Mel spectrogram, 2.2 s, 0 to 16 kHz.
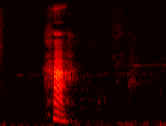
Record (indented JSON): {
  "exhalation_length": "2.2 s",
  "exhalation_amplitude": 1163,
  "exhalation_signal_mean_std_ratio": 0.32,
  "survey_phase": "alpha (2021-03-01 to 2021-08-12)",
  "age": "18-44",
  "gender": "Female",
  "wearing_mask": "No",
  "symptom_none": true,
  "smoker_status": "Never smoked",
  "respiratory_condition_asthma": false,
  "respiratory_condition_other": false,
  "recruitment_source": "REACT",
  "submission_delay": "2 days",
  "covid_test_result": "Negative",
  "covid_test_method": "RT-qPCR"
}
